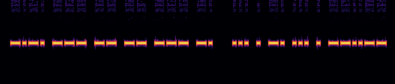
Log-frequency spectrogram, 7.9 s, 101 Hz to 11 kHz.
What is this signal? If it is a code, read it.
Morse code, heard as a keyed tone, about 20 wpm, 1000 Hz. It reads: COMMON SENSE,
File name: qotdfiles / 20wpm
